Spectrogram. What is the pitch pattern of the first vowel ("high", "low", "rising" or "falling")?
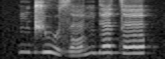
falling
